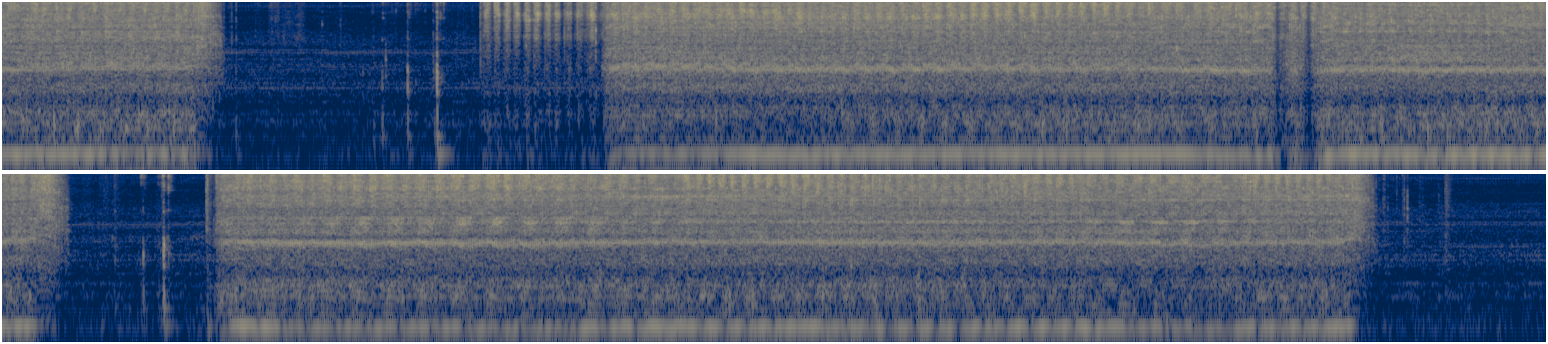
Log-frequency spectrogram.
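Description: Electric toothbrush buzzing steadily as its head scrubs corrosion off a circuit board, in three runs: it cuts off about two seconds in, starts again about four seconds later, stops for a second or two around the middle, then runs again until just before the end. A few light clicks fall in the first pause.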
